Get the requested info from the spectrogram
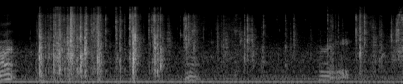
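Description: A deck of oracle cards is shuffled by hand. A quick run of card slaps and flicks starts about half a second in and lasts over a second, followed by a few softer card sounds.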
